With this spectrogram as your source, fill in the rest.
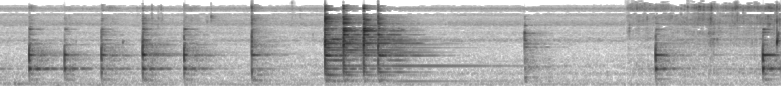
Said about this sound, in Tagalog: Ilagay ko na ang bawang. Hintayin kong maging golden brown.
